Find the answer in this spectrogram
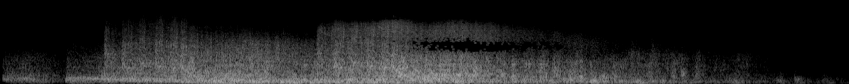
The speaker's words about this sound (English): One evening in July, there is a big storm.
